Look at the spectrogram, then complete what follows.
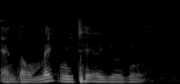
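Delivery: very quiet, hushed, firm, low-key authority. Retelling grandma's warning to show authority without volume: imitating grandma's quiet authority. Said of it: "that tone of voice".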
